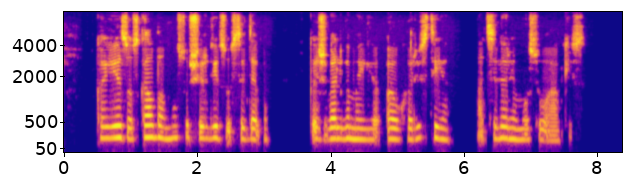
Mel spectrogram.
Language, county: Lithuanian, Marijampolė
